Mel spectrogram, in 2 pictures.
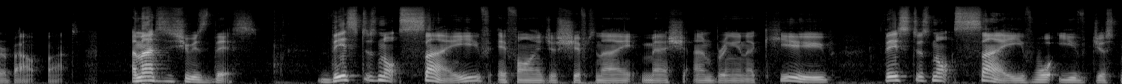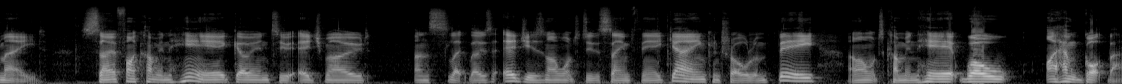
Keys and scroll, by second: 5.7 shift+a, 9.4 g, 11.4 s, 13.4 Tab, 17.8 ctrl+b.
